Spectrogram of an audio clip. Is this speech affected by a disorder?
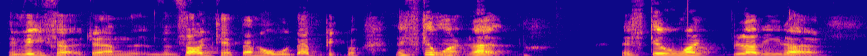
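Yes: cerebral palsy; obvious speech impediment.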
